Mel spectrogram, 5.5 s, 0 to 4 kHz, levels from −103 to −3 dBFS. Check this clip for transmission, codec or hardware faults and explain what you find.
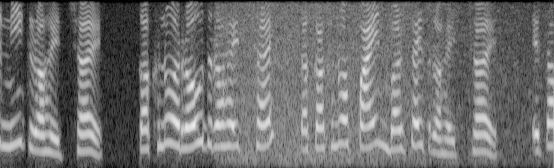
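One fault runs through the whole clip: noise suppressor artifacts. The suppressor estimates the steady background in each frequency band and pulls it down frame by frame, here by about 10 dB. That gating makes the noise sink in the pauses and swell back up under the speech. The effect is strongest after the room's own noise rises by about 13 dB at around 2 s, where it sits only about 19 dB below the speech and the suppressor has more to remove.

Nothing is heard above 4 kHz, consistent with the G.711 A-law call path at 64 kbps. That band limit is part of the codec, not a fault.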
